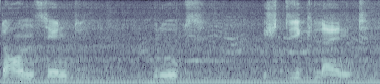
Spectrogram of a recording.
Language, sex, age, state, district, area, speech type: Urdu, male, 45-60, Delhi, South Delhi, urban, spontaneous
